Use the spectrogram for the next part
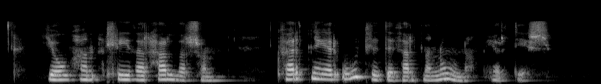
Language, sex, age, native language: Icelandic, female, 20-29, Icelandic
